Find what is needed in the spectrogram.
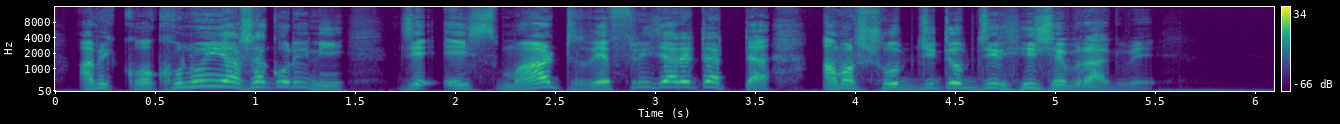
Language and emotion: Bengali, surprised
